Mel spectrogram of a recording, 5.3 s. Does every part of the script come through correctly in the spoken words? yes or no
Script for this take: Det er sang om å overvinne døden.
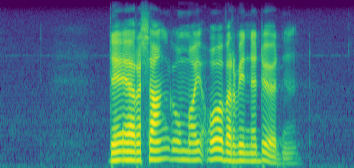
yes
